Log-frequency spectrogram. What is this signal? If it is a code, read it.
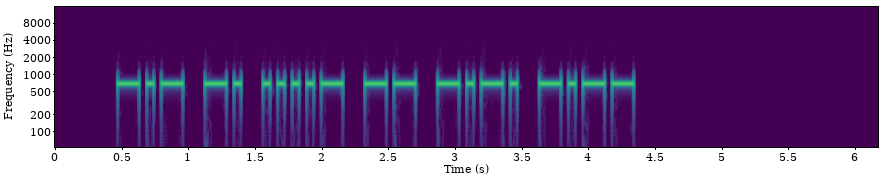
Morse code, heard as a keyed tone, about 22 wpm, 700 Hz. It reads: KN4MCY
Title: USA Call Signs - 6 Characters - Repeated 2x - 22wpm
